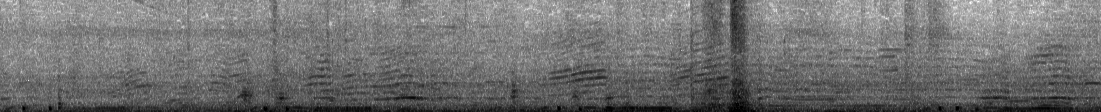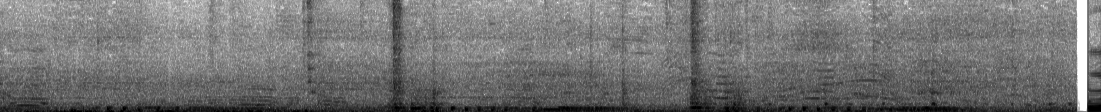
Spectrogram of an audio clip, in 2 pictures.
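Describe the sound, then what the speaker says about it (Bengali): Pigeons for sale, including a large hen, coo repeatedly in low throaty bursts near the microphone, mixed with someone talking and passing car noise. "খুবই ভালো কোয়ালিটির কবুতর"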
